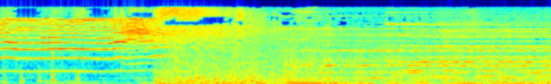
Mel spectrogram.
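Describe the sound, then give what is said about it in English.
A huge, drawn-out cat meow rises over a deep rumbling boom, the low roar swelling and lingering beneath the strained, wavering yowl. No one speaks. “There it is, Alexandra. Behold the quiz cat.”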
